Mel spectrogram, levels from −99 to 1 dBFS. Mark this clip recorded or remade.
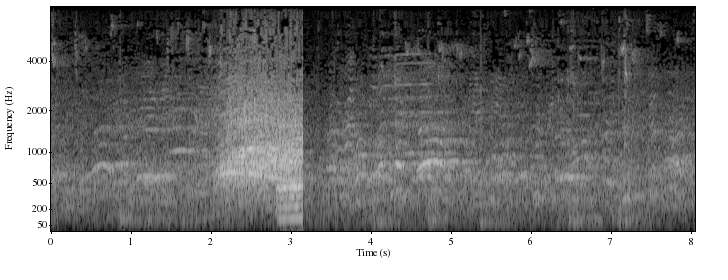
recorded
